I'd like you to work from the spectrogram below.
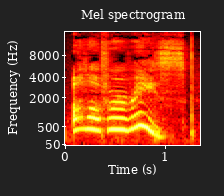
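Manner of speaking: chirpy little principal pitching in; Nezu voice. Acted.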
